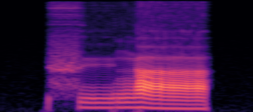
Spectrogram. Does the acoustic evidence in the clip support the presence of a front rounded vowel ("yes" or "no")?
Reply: yes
